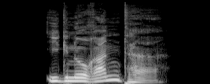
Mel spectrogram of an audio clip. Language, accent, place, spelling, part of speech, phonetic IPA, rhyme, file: German, Germany, Berlin, ignoranter, adjective, [ɪɡnɔˈʁantɐ], -antɐ, De-ignoranter.ogg
- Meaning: 1. comparative degree of ignorant 2. inflection of ignorant: strong/mixed nominative masculine singular 3. inflection of ignorant: strong genitive/dative feminine singular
